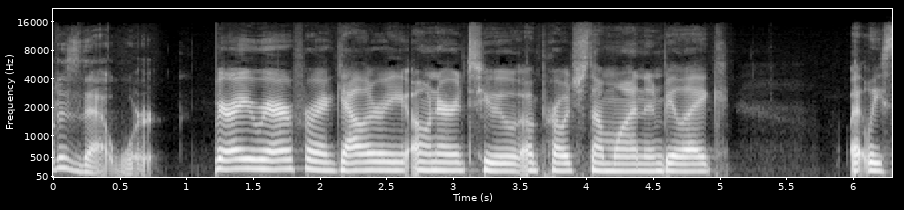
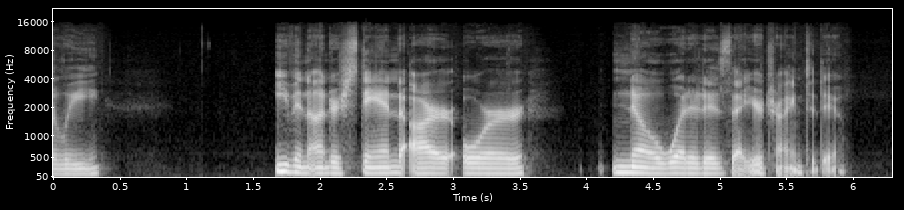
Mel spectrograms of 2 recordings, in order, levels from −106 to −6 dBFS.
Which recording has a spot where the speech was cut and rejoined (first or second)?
first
